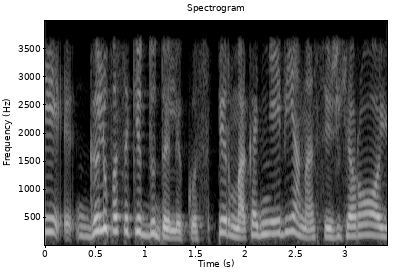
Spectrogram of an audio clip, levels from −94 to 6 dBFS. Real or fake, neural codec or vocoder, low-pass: real; none; 3.6 kHz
